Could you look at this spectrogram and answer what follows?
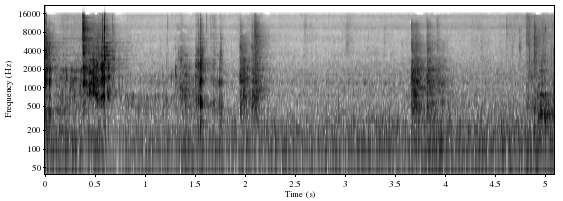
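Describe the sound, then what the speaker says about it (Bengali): A metal lid clatters onto a cooking pot of khichuri, a few close, bright clanks and scrapes spread across the moment, with no one speaking. "সো এটাকে আমি এখন লিড দিয়ে ডেকে সিদ্ধ করব।"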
